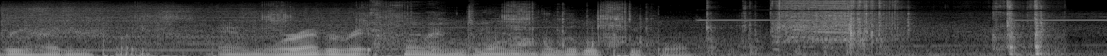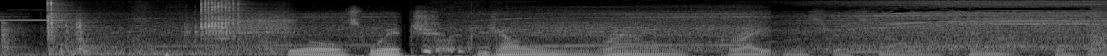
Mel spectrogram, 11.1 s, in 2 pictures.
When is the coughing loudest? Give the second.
8 s.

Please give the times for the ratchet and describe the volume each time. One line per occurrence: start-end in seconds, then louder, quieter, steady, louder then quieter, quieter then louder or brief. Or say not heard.
0.6-7.0 louder.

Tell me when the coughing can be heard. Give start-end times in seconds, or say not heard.
1.8-2.6, 7.6-8.1.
